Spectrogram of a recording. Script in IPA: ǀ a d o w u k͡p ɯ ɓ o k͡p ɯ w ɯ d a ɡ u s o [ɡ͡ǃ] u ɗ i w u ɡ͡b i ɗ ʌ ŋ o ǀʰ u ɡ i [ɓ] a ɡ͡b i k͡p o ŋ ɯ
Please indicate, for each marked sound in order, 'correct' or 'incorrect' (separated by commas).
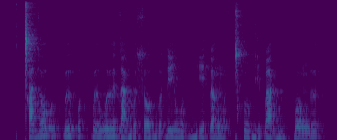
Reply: incorrect, correct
